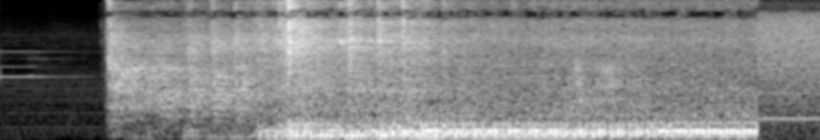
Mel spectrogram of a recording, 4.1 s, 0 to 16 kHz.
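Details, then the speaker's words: Chassis-swapped 1965/1966 Mustang started for the first time in about six months: quick crank, then it catches and settles into a deep, steady idle without misses or knocks; a clean, healthy start. "First start in probably 6 months."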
